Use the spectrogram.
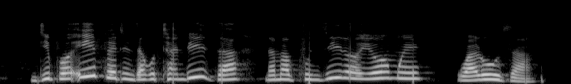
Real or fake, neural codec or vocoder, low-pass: fake; autoencoder, 48 kHz, 128 numbers a frame, DAC-VAE, trained on Japanese speech; 7.2 kHz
